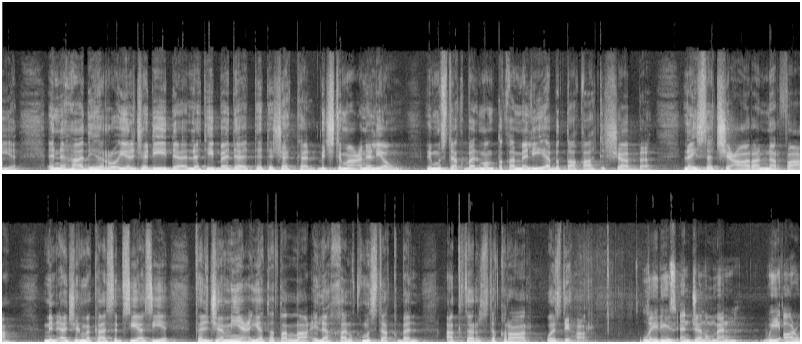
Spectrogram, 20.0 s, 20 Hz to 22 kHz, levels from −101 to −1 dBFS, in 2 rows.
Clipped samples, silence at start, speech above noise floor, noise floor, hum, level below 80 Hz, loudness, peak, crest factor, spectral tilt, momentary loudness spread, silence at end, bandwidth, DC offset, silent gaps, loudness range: under 0.1%; 0 s; 22 dB; -39 dBFS; none; -50 dBFS; -18 LUFS; -2 dBFS; 14 dB; -5 dB/octave; 10 LU; 0 s; 16 kHz; under 0.1%; none; 4 LU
